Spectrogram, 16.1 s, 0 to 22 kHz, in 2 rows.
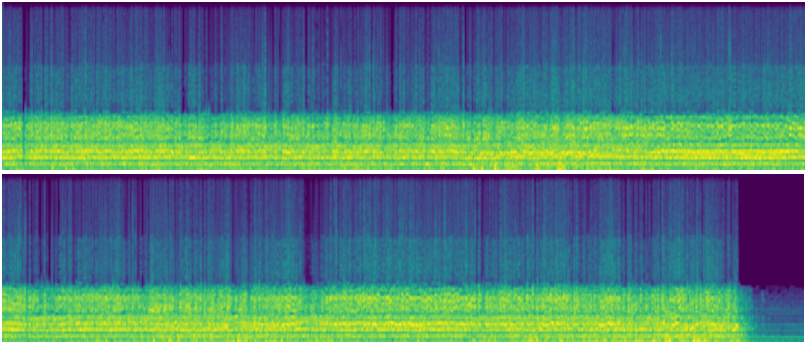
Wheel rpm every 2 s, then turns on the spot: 240, 240, 230, 230, 220, 220, 220, 170.
none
